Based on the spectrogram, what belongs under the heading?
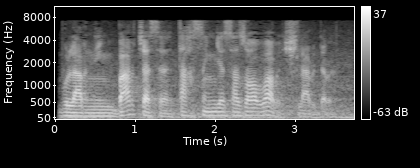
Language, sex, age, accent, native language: Uzbek, male, 18-24, Toshkent shahri, Uzbek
